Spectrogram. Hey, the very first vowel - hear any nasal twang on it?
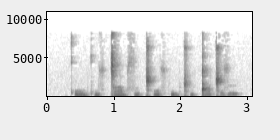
yes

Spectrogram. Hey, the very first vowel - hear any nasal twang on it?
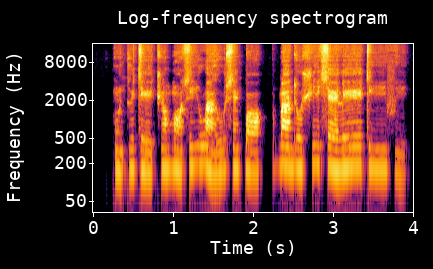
yes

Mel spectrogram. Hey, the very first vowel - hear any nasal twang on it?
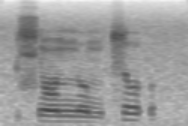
yes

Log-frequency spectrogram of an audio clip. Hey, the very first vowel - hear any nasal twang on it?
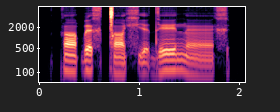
yes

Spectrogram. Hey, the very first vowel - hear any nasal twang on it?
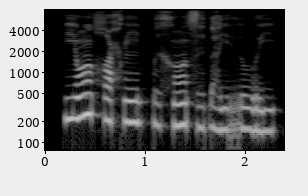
yes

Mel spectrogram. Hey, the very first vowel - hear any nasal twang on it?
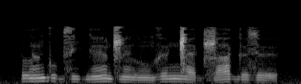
yes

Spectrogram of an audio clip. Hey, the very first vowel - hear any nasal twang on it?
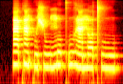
no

